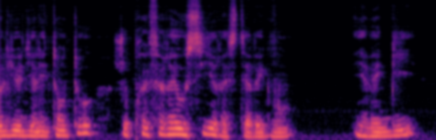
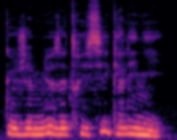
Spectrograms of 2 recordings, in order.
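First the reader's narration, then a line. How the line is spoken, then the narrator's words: Exclaiming with conviction. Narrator (French): s'écria Antoinette avec conviction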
